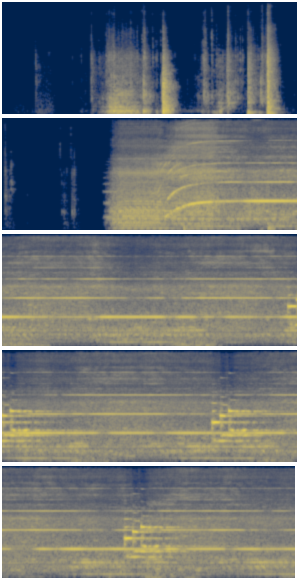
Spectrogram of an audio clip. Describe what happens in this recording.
I took the vaccum cleaner, turned it on and started cleaning. I recieved three phone notofications in process.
